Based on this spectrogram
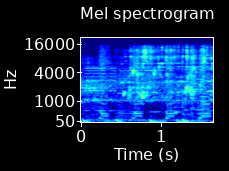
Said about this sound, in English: We are going to use some sterile water to fill this up to 1 liter.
